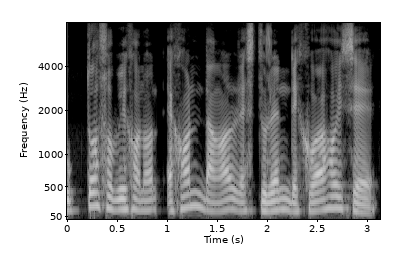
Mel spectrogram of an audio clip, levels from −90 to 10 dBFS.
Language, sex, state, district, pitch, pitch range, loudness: Assamese, male, Assam, Kamrup Metropolitan, 145 Hz, 135-175 Hz, -15 LUFS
